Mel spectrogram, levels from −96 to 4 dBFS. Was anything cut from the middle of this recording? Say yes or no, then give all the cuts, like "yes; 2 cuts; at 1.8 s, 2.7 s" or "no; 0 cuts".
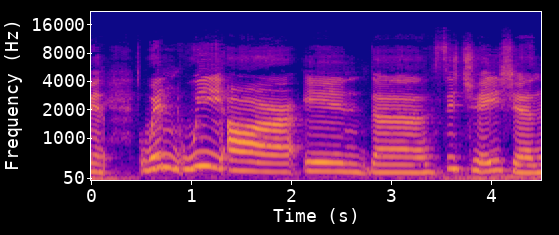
no; 0 cuts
